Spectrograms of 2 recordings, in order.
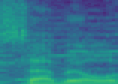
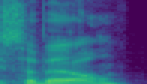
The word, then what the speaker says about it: Savile: The person who embodied that probably the most there was uh Jimmy Savile and uh or Savile, we should say. Uh that's I keep going back to the American uh pronunciation of it.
